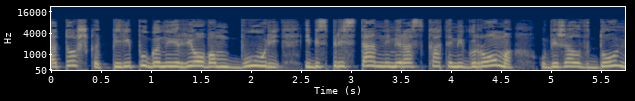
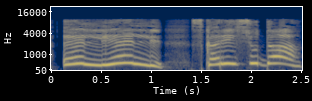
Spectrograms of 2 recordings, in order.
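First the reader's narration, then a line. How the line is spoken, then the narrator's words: Shouting. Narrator (Russian): кричала она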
